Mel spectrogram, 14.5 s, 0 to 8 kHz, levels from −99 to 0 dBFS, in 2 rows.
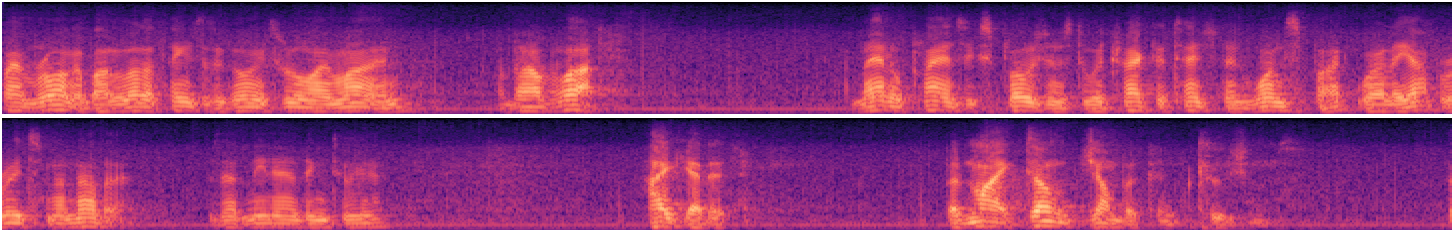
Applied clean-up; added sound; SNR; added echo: none; none; none; none.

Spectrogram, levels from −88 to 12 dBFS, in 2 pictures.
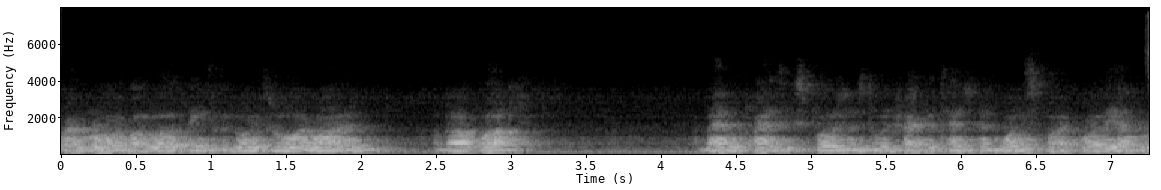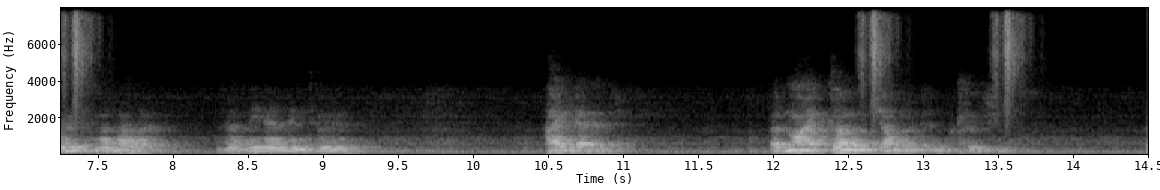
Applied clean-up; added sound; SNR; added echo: none; Rattle (instrument); 14 dB; reverberation time 0.9 s.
